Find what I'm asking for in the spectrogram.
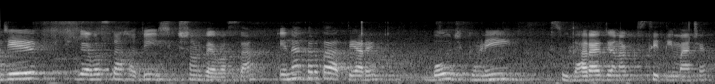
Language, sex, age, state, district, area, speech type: Gujarati, female, 45-60, Gujarat, Surat, urban, spontaneous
